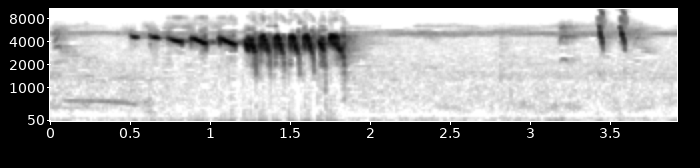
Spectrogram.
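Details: Song of a Lined seedeater in a natural setting: slurred descending whistled notes quicken into a rapid rattling buzz of about ten pulses, then silence, followed by two quick high chips near the end.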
